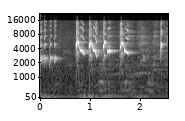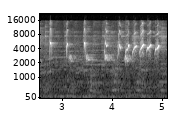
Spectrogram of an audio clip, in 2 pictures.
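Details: Male white-rumped shama delivering a varied song of bright, high whistled notes and short trills in uneven bursts, some phrases rising, some falling, with pauses between, over soft low background noise.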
